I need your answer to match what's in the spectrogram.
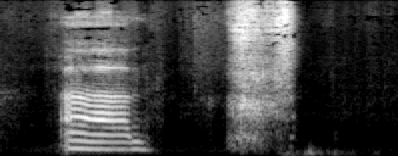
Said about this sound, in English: I'm so sorry for blow my nose on the mic. I will say my allergies are so bad here in Louisville.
